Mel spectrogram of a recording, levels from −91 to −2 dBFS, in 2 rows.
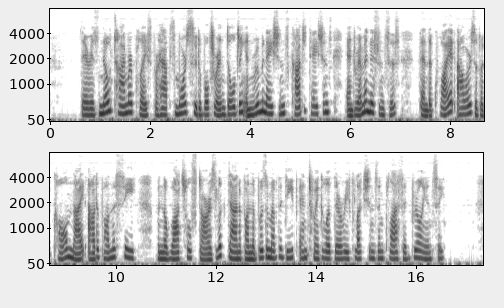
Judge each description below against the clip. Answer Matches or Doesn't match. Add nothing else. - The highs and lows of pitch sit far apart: Doesn't match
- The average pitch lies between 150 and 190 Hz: Matches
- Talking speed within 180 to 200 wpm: Doesn't match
